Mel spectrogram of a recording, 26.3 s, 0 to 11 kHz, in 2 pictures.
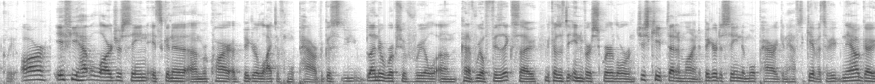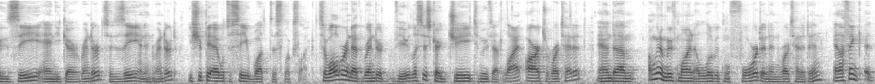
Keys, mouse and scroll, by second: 13.2 z, 19.7 g, 20.9-26.1 middle drag, 20.9 r, 22.1 KP_7, 23.1 g, 24.2 r, 26.1-26.2 drag.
